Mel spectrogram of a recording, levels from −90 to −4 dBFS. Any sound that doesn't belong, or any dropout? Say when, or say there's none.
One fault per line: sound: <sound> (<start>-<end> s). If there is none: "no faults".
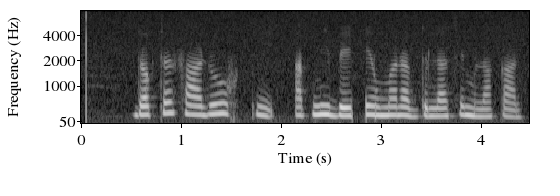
sound: dropout (2.7-2.8 s)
